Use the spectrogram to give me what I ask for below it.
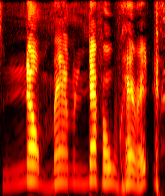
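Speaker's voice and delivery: high, timid put-on voice for Lou; Lou's meek reply. Lou answering the lady about the nightgown, high and timid. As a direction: squeak it out like a nervous bumbler. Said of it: "And Lou goes".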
